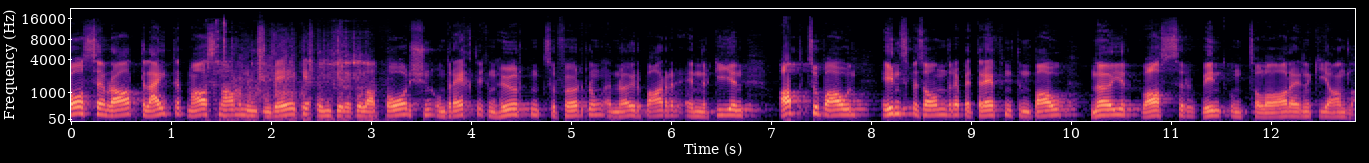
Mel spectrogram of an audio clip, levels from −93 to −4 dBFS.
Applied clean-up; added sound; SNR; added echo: neural mask model RNNoise.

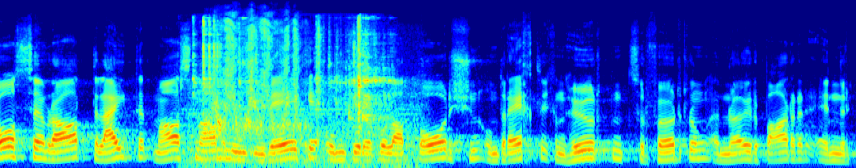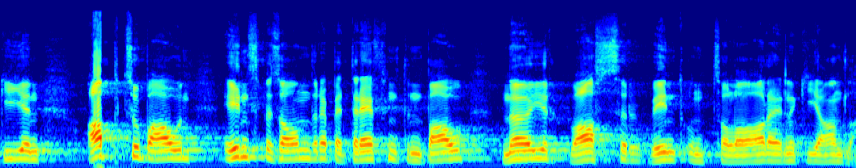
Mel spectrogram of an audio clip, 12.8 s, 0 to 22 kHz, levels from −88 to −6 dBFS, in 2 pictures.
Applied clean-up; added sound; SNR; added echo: none; Coin (dropping) + Writing; 4 dB; none.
